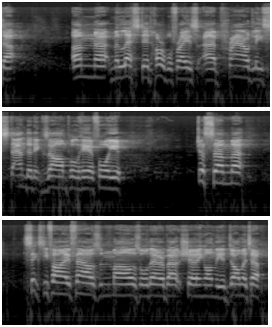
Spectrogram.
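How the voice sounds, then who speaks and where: A man's voice: high voice, steady tone, unhurried, a bit bright. A man working as an auctioneer, calling a live sale in short, repeated phrases and numbers. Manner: repetitive bid patter with short clipped phrases.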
